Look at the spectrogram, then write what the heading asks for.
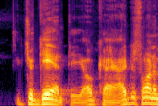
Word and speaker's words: Gigante: to talk about louis ginger how would you pronounce his last name jeff giganti gigante okay i just want to make sure that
